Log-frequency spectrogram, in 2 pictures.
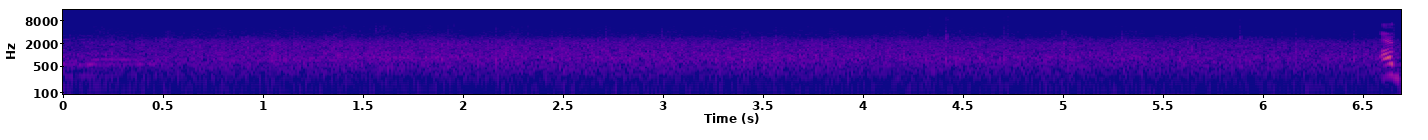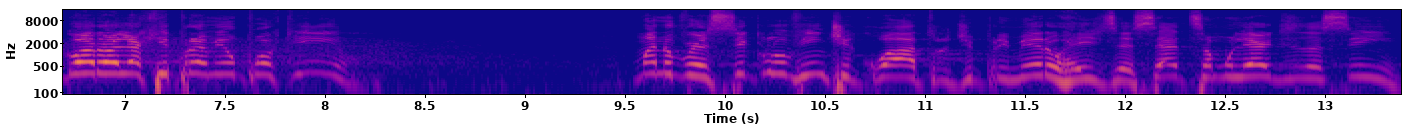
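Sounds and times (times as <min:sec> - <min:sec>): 
audience applauding: 0:00.0 - 0:07.5
speech: 0:06.6 - 0:08.2, 0:09.6 - 0:13.3.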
